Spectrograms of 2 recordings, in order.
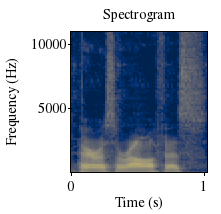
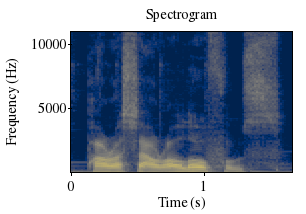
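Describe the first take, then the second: First: The opening 'para' has the speaker's usual English sound. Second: The opening 'para' is said the way it is in Latin. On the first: "at least the way you say it with my accent" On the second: "which I think is correct Latin"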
